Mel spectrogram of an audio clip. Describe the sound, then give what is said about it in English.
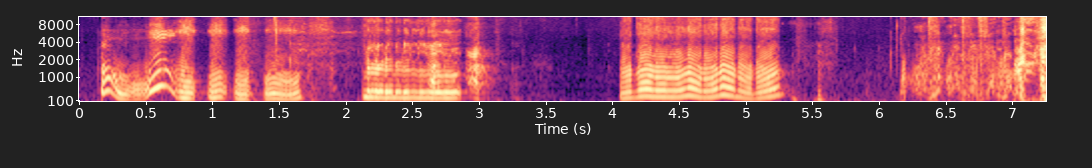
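A single voice runs through a quick Michael Winslow-style montage of imitated sound effects: warbling, swooping pitched cries, a wavering sustained tone, then a breathy, noisy rasp at the end attempting a helicopter. “Do your best Michael Winslow sound effect montage right now”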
